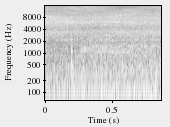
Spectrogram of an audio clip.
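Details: Blood pressure cuff placed on the calf of a patient with knee pain, tested for suspected mineral deficiency and inflated to about 160 mmHg with cramping and tightness: steady airy hiss as the cuff deflates.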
